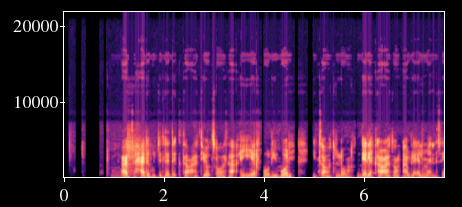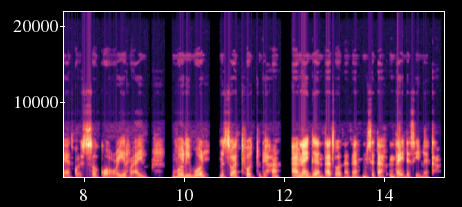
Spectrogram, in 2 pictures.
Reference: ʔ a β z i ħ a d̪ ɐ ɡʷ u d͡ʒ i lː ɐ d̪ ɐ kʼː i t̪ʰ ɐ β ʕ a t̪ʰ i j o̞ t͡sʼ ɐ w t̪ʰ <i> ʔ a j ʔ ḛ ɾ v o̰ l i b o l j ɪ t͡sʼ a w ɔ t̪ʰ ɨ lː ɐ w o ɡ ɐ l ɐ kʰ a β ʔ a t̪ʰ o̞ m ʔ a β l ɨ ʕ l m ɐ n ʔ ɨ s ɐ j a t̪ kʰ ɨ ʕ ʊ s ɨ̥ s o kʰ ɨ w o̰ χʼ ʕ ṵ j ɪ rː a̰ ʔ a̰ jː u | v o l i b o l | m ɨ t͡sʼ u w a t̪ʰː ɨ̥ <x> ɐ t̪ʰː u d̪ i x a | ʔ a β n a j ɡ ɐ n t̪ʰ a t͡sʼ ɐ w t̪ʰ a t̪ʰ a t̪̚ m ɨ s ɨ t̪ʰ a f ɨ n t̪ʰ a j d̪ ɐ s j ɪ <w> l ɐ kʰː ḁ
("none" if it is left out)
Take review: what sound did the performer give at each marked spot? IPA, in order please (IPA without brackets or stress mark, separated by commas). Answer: a, f, β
